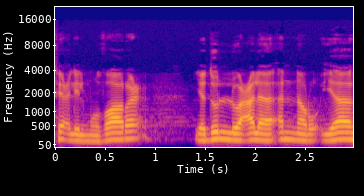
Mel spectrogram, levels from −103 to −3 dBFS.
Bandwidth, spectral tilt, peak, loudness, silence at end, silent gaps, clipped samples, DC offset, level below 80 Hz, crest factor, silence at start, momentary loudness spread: 11 kHz; -7.5 dB/octave; -4 dBFS; -24 LUFS; 0 s; none; under 0.1%; under 0.1%; -72 dBFS; 18 dB; 0 s; 8 LU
